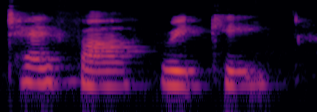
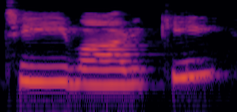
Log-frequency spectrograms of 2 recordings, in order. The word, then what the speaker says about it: Te Whāriki: first series of our tofurkey workshop it is pronounced as tefa Ricky I'll be doing editor workshop on Maori pronunciation there I'll be doing it in more in detail people pronounced differently some people say te whare key some say tamariki just in brief I have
